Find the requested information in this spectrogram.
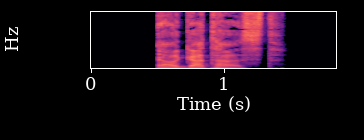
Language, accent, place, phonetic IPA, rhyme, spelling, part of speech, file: German, Germany, Berlin, [ɛɐ̯ˈɡatɐst], -atɐst, ergatterst, verb, De-ergatterst.ogg
- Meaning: second-person singular present of ergattern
